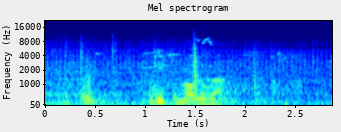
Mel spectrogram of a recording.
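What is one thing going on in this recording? A man speaks briefly inside a car.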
